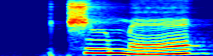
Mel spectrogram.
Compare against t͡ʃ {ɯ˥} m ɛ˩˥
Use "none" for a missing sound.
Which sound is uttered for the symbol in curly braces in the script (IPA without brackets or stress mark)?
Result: ɯ˥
